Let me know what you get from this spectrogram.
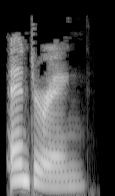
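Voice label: "entering", British English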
